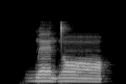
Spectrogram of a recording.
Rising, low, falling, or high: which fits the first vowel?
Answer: low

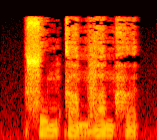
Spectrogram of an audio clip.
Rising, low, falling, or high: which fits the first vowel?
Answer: low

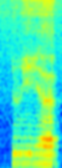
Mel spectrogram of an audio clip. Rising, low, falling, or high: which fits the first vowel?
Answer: low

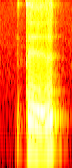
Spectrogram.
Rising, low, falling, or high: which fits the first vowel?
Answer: low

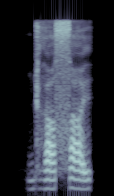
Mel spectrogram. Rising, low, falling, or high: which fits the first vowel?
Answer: low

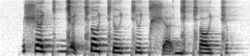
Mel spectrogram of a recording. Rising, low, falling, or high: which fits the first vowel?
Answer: falling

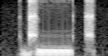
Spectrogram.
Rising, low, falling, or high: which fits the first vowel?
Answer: low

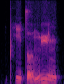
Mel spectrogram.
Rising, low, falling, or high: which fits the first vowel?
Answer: rising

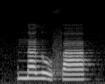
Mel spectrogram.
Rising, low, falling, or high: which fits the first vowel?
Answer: high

